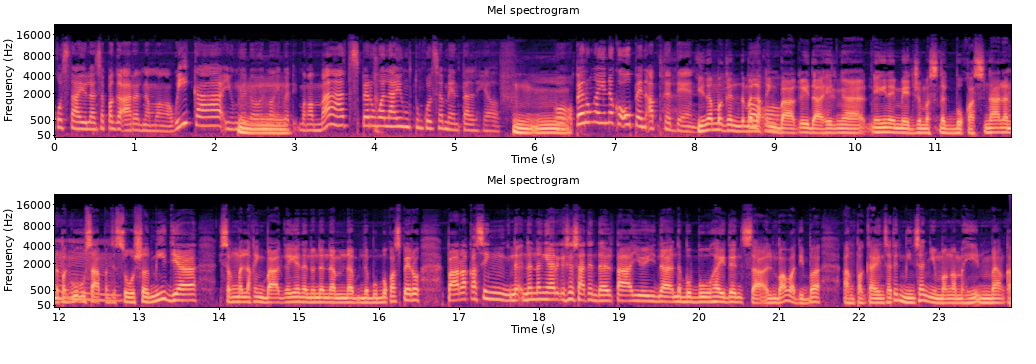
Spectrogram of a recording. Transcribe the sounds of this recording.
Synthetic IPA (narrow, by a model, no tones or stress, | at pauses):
kɐst̪aːjolɐnsɐpɐɡaʔaːɾɐlnɐŋmɐŋawiːkɐʔjʊŋɡɐonɐɪmɐŋamat̪spɛːɾo̞wɐlajʊŋt̪ʊŋko̞lsɐmɛnt̪ɐlhɛlθm̩ːʔopɛːɾo̞ŋɐjonːɐɡoʔoːpɛnʔɐp̚nɐd̪ɛnjʊnɐŋmɐɡɐnd̪ɐmɐlɐkɪŋbaːɡɐjd̪aːhɪlŋaŋɐjonɐjmɛːd͡ʒomɐsnɐɡ̚bʊkɐsnɐnɐnɐpɐɡuːʔʊsaːpɐnsɐsoʃɐlmiːd̪ijɐ | ʔɪsaŋmɐlɐkɪŋbaːɡɐjɐnɐnonɐnɐnɐnɐbubʊkaspɛːɾo̞paːɾɐkɐsɪŋnɐnɐnɐŋjaːɾɪkɐs̬ɛsɐʔaːt̪ɪnd̪aːhɪlt̪aːjojnɐnɐbubuːɦɐjd̪ɪnsɐ̰ʔɐ̰lɪmbaːwɐd̪ɪba | ʔɐŋpɐɡ̚kaːʔɪnsaːt̪ɪnminsɐnjʊŋmɐŋamɐimɐkɐ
